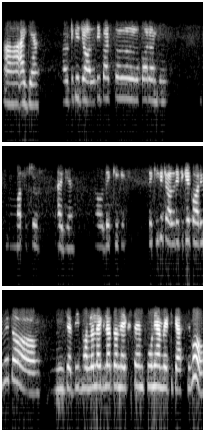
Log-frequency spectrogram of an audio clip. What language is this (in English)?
Odia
